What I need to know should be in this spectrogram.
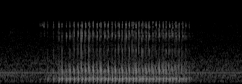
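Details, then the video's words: Seven-month-old English bulldog puppy snoring, a single raspy inhaled snore about a second and a half long, made of rapid buzzing flutters that swell and fade, over a faint steady indoor hum. "Snoring english bulldog puppy"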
